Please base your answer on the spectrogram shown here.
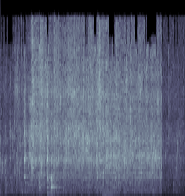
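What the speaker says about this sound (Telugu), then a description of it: "ఉల్లిపాయలు వేగిన తర్వాత కొంచెం అల్లం పేస్ట్, కొంచెం పుదీనా వేసి వేగనివ్వాలి." Onions, ginger paste and mint frying in a pan for dal khichdi. A steady, moderate sizzle runs throughout, with a few sharp stirring clinks near the start and no talking.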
